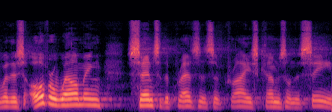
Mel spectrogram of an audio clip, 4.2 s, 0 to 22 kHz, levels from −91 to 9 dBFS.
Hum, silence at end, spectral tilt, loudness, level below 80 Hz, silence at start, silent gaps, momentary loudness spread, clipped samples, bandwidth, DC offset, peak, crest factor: none; 0 s; -5 dB/octave; -20 LUFS; -72 dBFS; 0 s; none; 13 LU; under 0.1%; 11.5 kHz; under 0.1%; -2 dBFS; 18 dB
